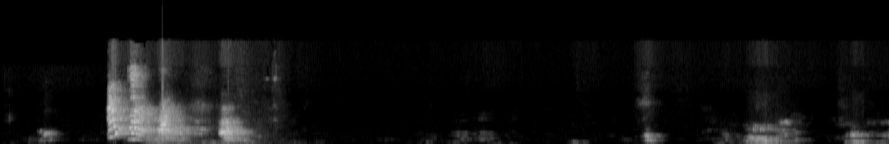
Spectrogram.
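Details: Five-week-old Cavalier King Charles Spaniel puppies from Daisy's litter in an indoor puppy pen: a loud, shrill burst of overlapping yips and barks early on, then scattered softer whimpers and short yelps amid quiet gaps.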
